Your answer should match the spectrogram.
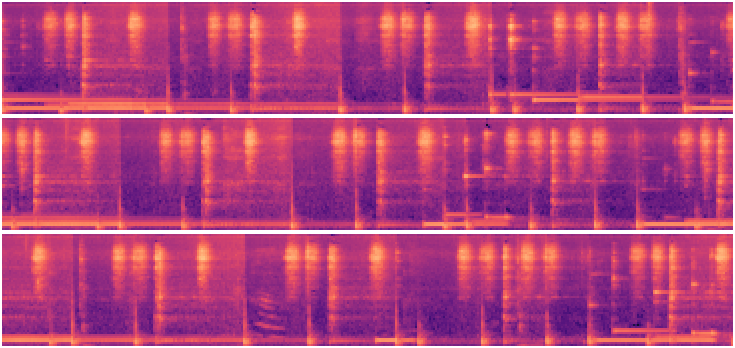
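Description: Hugh Tracey box-resonator kalimba plucked in a quick repeating pattern, looped and echoed through a loop station and delay pedal. Long held low notes sound underneath the plucks and change pitch every second or few.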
